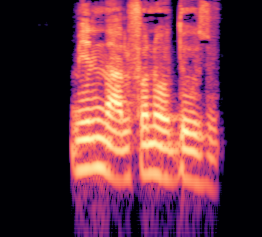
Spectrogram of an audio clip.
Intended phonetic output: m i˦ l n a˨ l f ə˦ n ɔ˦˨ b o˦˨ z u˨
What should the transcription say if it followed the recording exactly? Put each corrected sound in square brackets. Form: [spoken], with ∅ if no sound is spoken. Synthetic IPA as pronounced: m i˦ l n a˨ l f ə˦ n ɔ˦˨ [d] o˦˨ z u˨

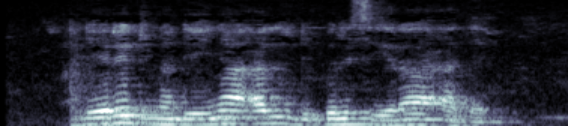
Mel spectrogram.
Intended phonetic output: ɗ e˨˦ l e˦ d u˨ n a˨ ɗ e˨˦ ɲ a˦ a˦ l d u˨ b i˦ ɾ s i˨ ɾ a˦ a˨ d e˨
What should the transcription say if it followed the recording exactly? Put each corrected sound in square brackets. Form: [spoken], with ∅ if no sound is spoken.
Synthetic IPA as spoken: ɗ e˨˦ [ɾ] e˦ d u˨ n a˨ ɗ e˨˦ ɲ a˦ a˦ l d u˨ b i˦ ɾ s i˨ ɾ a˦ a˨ d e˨

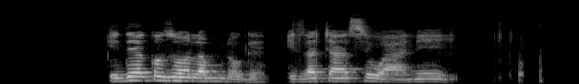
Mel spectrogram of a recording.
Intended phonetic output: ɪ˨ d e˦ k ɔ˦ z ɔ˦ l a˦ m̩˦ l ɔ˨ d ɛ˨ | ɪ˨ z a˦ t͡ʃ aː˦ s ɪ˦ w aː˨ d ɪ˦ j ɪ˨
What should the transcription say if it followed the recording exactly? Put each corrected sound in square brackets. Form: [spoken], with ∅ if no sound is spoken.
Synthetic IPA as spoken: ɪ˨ d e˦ k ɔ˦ z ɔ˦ l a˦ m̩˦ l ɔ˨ [ɡ] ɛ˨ | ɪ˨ z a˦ t͡ʃ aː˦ s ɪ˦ w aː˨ [n] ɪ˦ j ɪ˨

